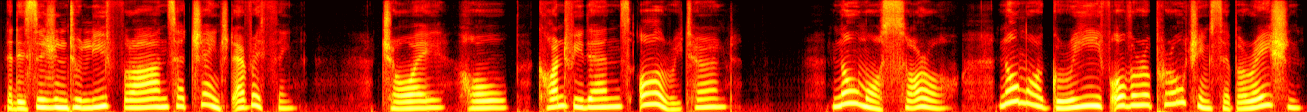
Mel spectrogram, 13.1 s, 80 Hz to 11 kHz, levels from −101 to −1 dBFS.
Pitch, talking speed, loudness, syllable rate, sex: 240 Hz, 100 wpm, -15 LUFS, 4.0 syllables/s, female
